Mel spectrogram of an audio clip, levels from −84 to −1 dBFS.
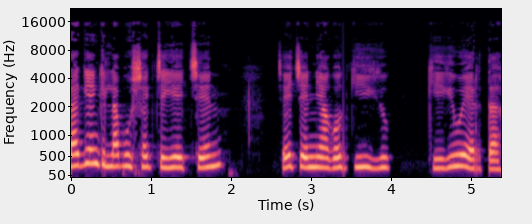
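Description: Speech, with one corrupt frame decoded from 3.40 to 3.43 s. A single damaged compressed frame, its bits flipped, was played rather than concealed, so misread gains and codes put energy at the wrong frequencies. It is heard as a short chirp, squeak, blip or burst of noise peaking at about -20 dBFS.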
